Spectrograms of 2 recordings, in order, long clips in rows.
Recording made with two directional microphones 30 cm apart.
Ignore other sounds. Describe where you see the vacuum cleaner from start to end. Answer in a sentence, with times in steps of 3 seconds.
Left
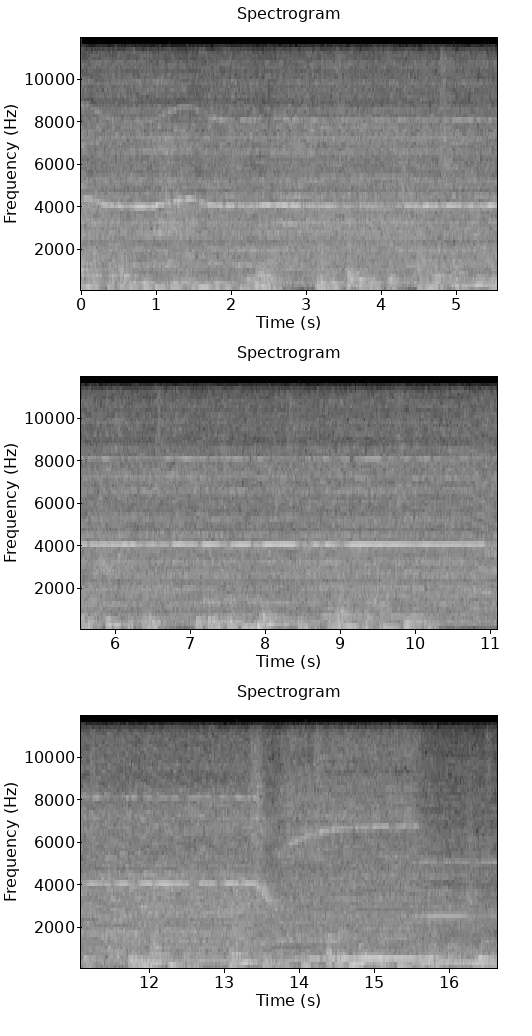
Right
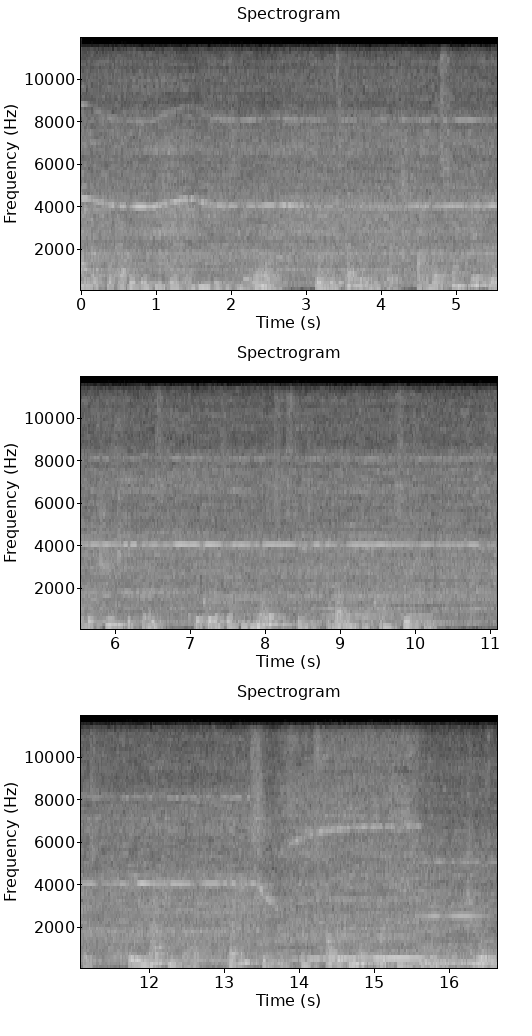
In this clip you hear the vacuum cleaner on the left from 0 s, in the centre from 12 s and on the right from 15 s.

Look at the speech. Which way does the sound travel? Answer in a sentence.
In this clip you hear the speech stay put.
